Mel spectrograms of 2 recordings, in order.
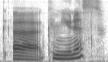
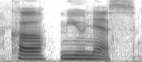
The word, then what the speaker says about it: communis: Communis. – Okay. – You know how you accent the second syllable typically in Latin, so that would be my guess.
